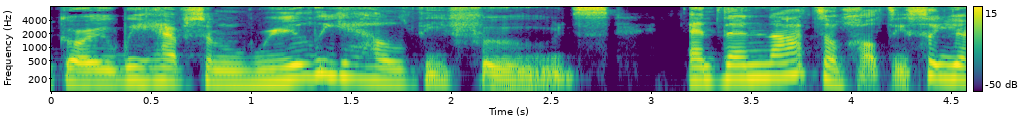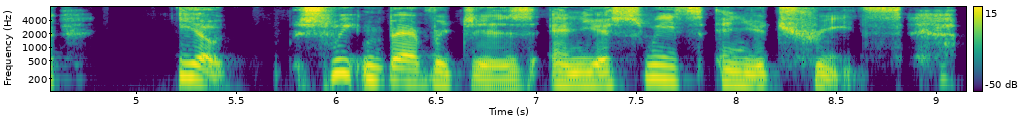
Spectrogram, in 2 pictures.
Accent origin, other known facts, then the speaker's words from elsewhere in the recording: Boston, Massachusetts, United States; Now, you know, I'm from Boston.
